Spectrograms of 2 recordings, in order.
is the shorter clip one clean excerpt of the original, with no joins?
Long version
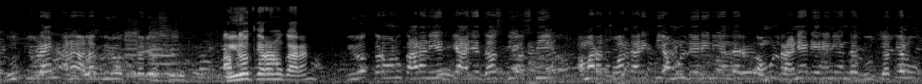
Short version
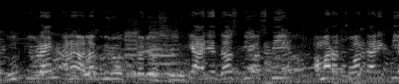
no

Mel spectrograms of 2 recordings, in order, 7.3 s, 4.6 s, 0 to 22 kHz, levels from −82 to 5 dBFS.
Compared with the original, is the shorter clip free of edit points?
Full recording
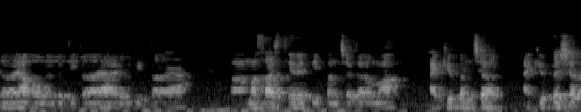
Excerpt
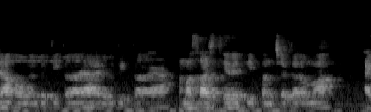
no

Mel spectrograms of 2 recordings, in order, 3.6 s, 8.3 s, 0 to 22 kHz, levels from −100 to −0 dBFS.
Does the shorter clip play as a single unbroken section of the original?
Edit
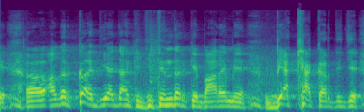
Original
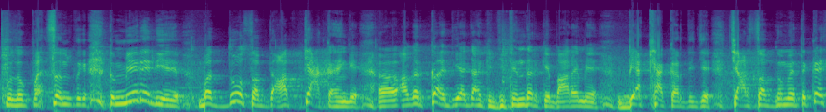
yes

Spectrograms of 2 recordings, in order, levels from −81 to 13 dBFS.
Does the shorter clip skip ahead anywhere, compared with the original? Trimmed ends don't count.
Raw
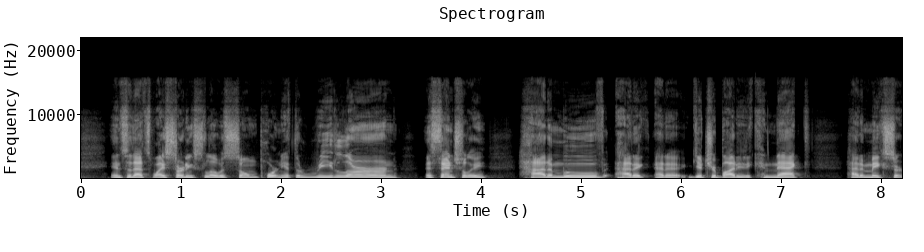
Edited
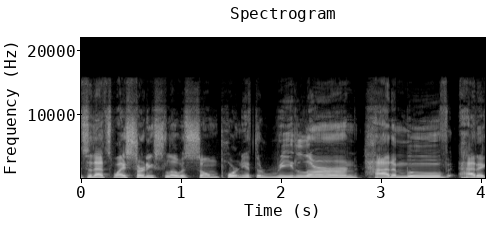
yes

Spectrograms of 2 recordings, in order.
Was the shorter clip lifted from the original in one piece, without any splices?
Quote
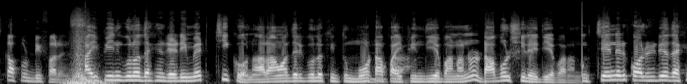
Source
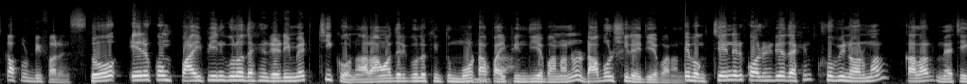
no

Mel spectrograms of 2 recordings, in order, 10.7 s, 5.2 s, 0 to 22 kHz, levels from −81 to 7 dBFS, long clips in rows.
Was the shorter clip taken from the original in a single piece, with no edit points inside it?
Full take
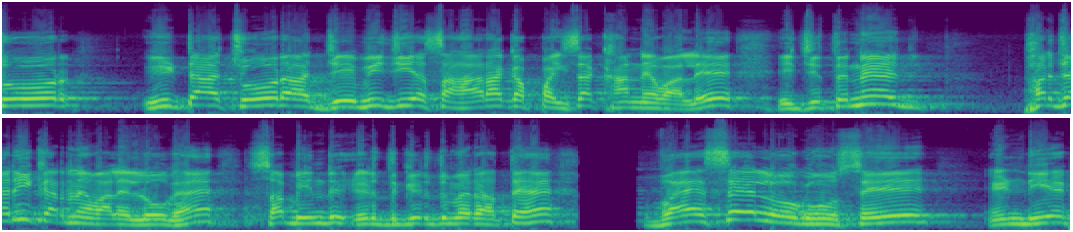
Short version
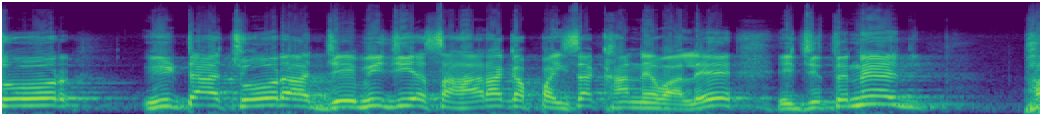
yes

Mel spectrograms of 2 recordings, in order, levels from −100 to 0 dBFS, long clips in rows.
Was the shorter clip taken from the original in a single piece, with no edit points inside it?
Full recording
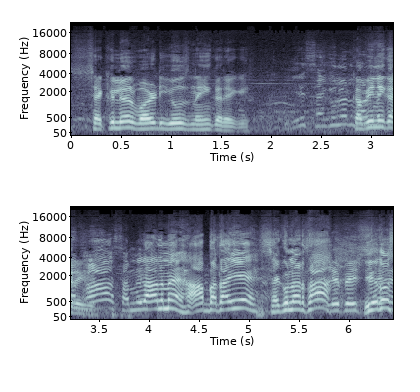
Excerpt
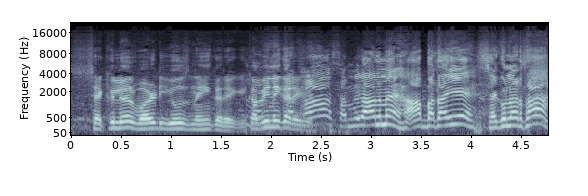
no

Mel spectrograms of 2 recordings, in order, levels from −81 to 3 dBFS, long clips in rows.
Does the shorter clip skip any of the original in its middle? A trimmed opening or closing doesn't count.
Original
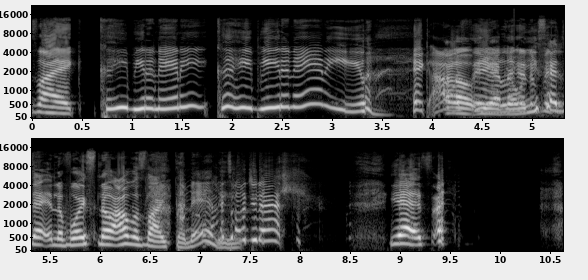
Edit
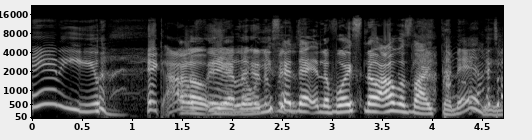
no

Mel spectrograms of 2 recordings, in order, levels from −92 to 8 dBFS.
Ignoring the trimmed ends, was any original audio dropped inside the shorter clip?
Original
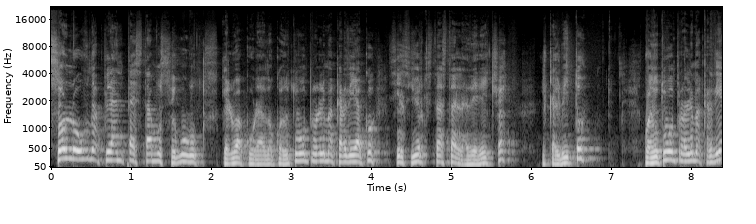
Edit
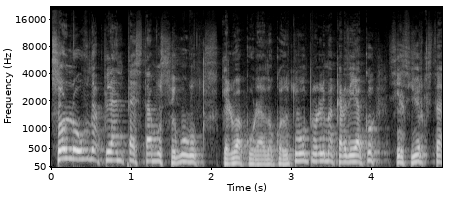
no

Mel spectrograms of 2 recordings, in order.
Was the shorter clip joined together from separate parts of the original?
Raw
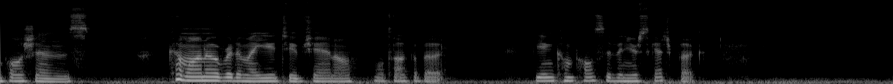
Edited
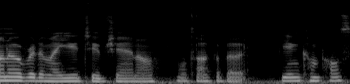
yes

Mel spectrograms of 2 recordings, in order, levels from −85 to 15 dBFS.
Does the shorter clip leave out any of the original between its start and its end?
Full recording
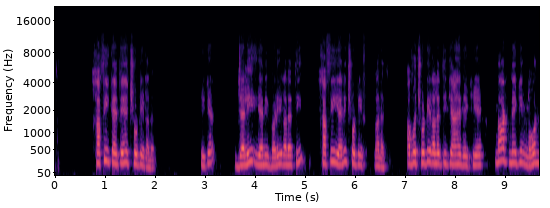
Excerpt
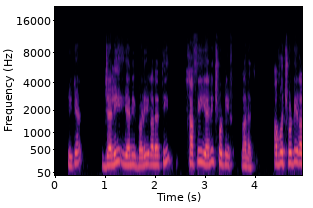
no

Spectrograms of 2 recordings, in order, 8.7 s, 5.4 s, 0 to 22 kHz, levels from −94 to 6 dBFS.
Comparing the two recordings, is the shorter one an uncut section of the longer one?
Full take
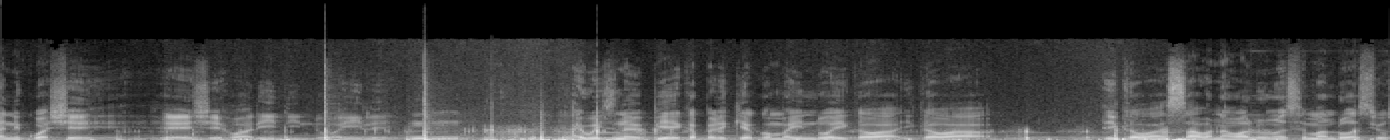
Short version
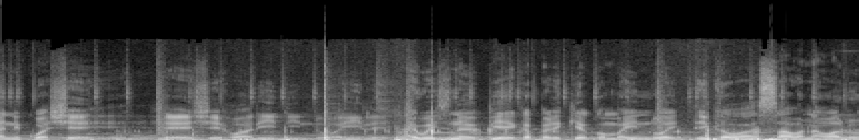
no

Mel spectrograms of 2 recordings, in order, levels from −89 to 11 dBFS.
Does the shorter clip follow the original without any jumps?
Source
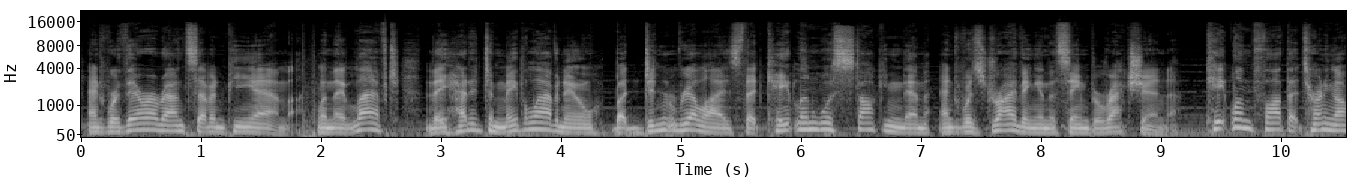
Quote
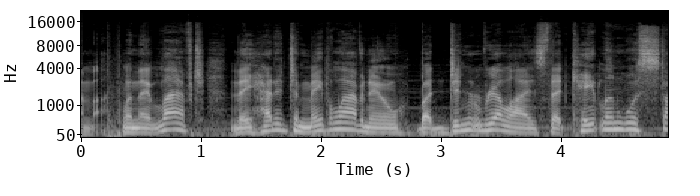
yes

